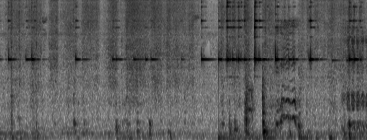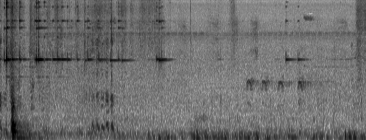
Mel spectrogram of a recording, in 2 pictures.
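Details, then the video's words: Goats wearing cowbells: steady high metallic clanking of bells runs throughout, with a few short bleats in the middle section, then the bells thin out to sparse tinkles. "Cowbells on Goats"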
